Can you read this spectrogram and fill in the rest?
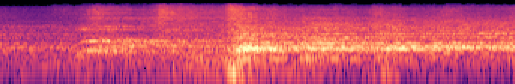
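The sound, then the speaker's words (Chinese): Steady festival crowd ambience at the Merrie Monarch Festival in Hawaii, where people dance the traditional hula, with a busy, even murmur, a sustained humming tone running through it and a single soft thump partway through, after which the sound swells slightly. “你现在听见的是快乐君王节现场的声音。”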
